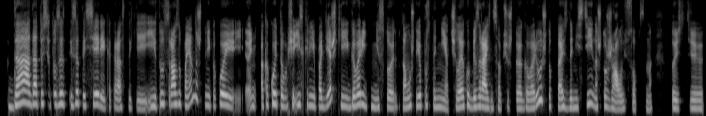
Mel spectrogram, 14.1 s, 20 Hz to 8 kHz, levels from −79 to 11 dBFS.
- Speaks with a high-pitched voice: Yes, high, 195 Hz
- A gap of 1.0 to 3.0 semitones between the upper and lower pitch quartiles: No, average, 4.7 semitones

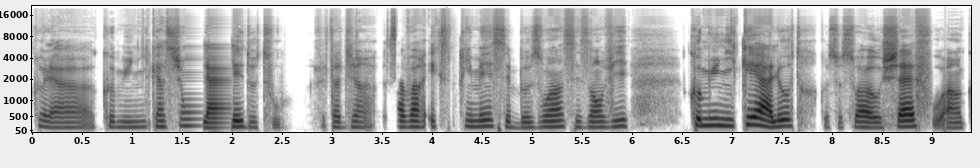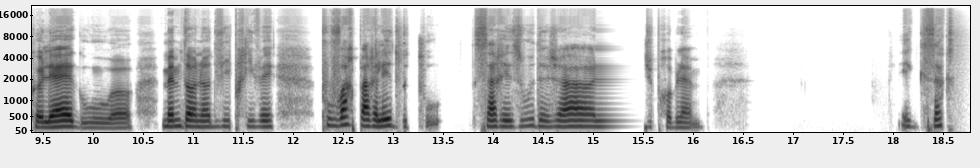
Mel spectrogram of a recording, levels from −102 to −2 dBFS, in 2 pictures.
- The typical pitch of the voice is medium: Yes, medium, 180 Hz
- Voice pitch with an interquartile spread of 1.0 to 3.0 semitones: Yes, narrow, 2.6 semitones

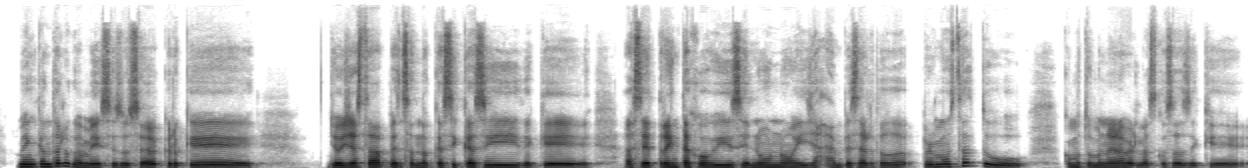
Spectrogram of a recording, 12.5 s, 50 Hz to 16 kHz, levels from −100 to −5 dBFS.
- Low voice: No, medium, 185 Hz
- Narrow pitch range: Yes, narrow, 2.0 semitones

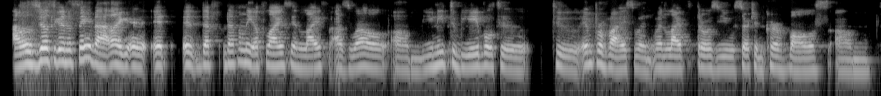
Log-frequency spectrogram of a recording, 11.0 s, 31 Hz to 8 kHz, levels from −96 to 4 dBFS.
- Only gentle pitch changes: No, average, 4.1 semitones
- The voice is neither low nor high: Yes, medium, 165 Hz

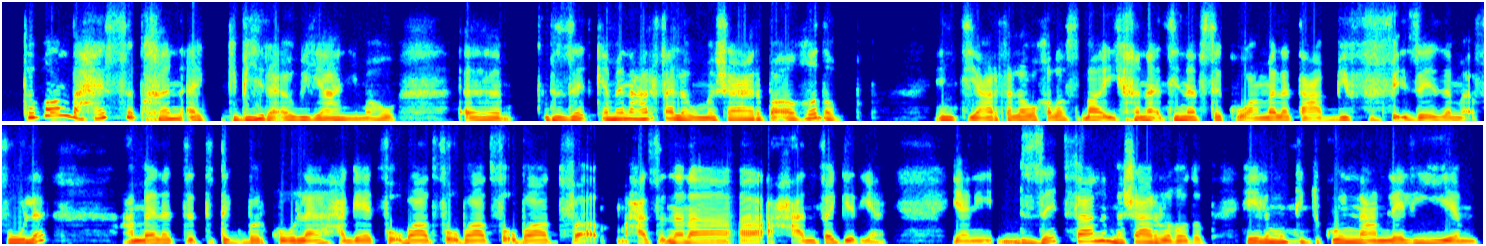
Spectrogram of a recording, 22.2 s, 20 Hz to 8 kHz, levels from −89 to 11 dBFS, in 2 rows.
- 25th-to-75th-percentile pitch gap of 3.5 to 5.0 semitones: Yes, average, 4.1 semitones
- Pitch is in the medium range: Yes, medium, 170 Hz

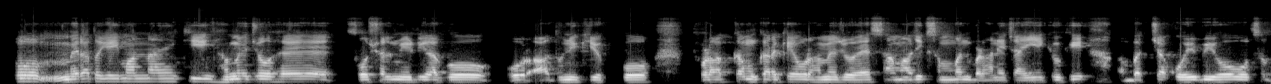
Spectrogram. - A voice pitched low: Yes, low, 115 Hz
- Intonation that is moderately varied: No, narrow, 2.1 semitones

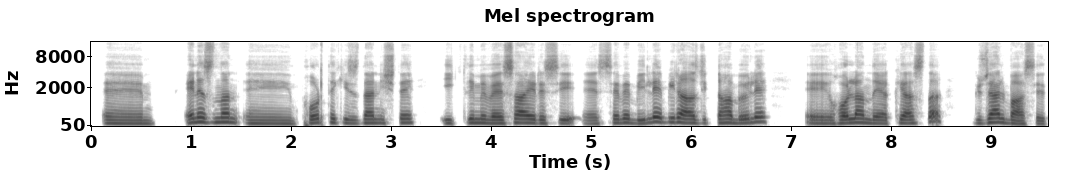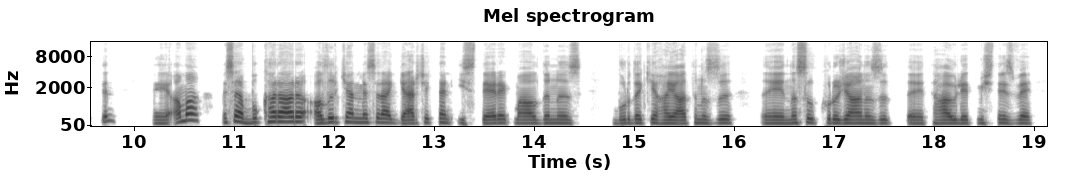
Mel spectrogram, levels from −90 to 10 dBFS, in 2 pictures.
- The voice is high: No, medium, 150 Hz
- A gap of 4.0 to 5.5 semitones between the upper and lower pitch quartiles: No, average, 2.9 semitones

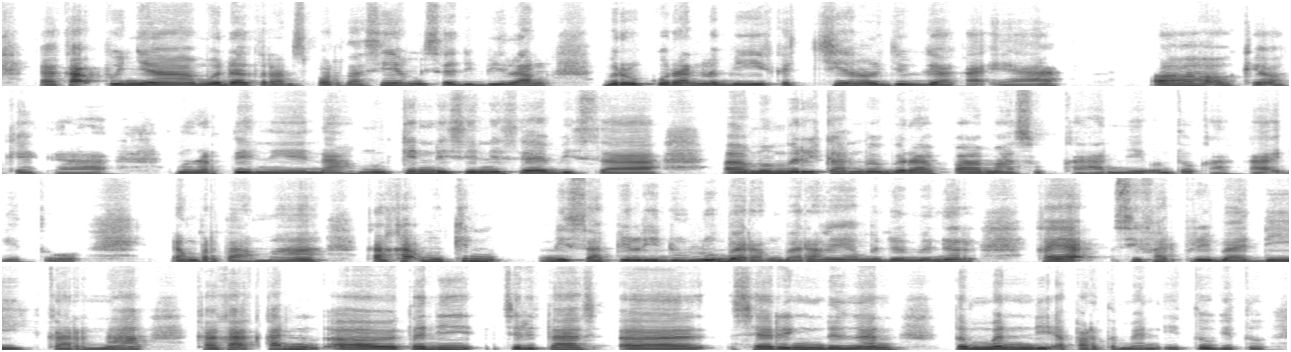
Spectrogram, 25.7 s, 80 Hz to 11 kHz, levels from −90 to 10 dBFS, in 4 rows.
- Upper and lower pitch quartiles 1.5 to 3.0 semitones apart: Yes, average, 2.7 semitones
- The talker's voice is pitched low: No, medium, 185 Hz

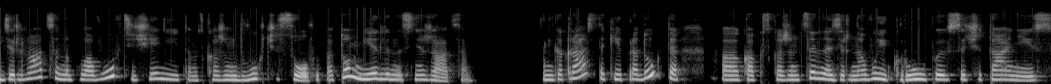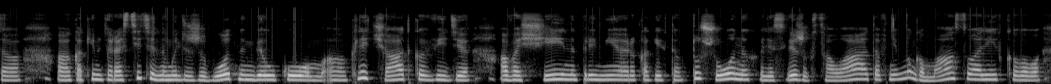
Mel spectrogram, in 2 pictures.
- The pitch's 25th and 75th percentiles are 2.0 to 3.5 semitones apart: Yes, narrow, 2.5 semitones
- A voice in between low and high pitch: No, high, 215 Hz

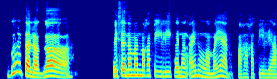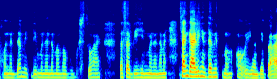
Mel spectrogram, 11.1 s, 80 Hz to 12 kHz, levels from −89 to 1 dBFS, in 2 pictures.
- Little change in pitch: No, average, 4.7 semitones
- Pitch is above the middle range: No, medium, 165 Hz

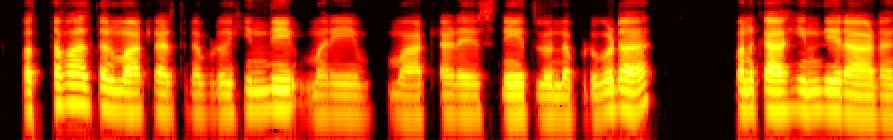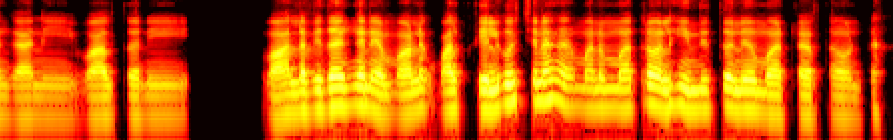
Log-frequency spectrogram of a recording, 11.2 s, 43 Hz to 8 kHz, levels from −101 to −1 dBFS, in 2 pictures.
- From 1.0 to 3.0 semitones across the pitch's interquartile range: No, average, 3.5 semitones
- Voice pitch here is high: No, low, 130 Hz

